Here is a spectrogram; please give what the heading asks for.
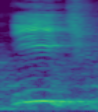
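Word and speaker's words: each: जैसे यहाँ पे लिखा है ईज, ई के लिए ई आया, ई ए के लिए ई, देखिए ई ए ई और सी और एच, ईच। क्या पढ़ेंगे? ईच। अब हमको पता ही नहीं था कि बोले सी एच का मतलब च होता है क्या?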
